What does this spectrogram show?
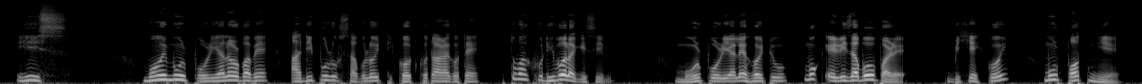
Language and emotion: Assamese, fearful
